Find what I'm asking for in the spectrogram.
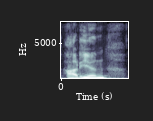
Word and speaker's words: Arjen: Nee, kijk, Robben is geen legende Arjen Robben. – Nee, mag Arjan zeggen.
